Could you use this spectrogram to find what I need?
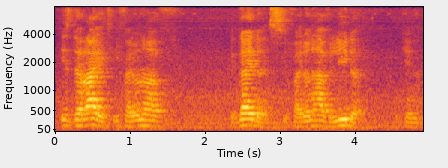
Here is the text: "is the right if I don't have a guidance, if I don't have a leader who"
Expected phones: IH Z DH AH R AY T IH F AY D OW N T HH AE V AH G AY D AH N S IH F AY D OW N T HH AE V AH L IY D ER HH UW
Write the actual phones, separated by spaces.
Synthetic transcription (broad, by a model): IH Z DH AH R AY T IH F AY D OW N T HH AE V AH G AY D AH N S IH F AY D OW N T HH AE V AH L IY D ER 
